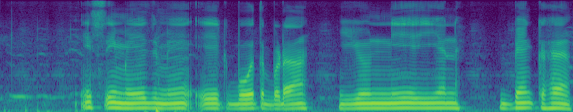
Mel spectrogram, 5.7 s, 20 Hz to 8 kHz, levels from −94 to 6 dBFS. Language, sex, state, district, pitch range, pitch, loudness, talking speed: Hindi, male, Punjab, Fazilka, 125-130 Hz, 130 Hz, -15 LUFS, 95 wpm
